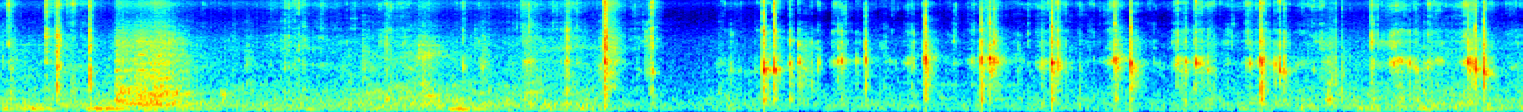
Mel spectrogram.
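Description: Fired clay pot (matka) being bitten and chewed. A denser grinding crunch comes in the first second, then a quick run of sharp crunches starts about four seconds in as the broken clay is chewed.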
